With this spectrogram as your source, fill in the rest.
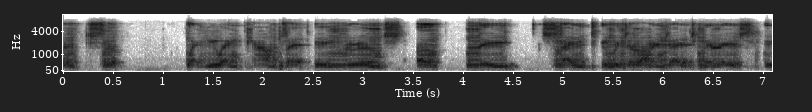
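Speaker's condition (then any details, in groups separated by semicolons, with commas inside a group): Laryngectomy; laryngectomy for larynx cancer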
